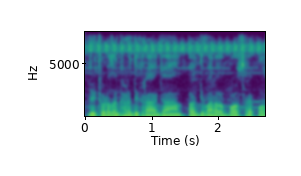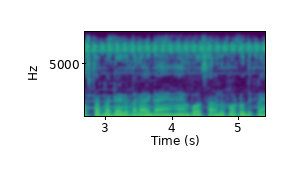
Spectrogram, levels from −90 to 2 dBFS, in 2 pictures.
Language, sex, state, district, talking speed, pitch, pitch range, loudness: Hindi, male, Himachal Pradesh, Shimla, 265 wpm, 120 Hz, 120-125 Hz, -17 LUFS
